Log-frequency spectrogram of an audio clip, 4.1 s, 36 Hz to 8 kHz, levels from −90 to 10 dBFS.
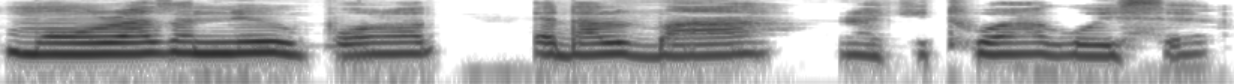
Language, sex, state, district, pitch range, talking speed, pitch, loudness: Assamese, female, Assam, Sonitpur, 240-255 Hz, 100 wpm, 250 Hz, -17 LUFS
